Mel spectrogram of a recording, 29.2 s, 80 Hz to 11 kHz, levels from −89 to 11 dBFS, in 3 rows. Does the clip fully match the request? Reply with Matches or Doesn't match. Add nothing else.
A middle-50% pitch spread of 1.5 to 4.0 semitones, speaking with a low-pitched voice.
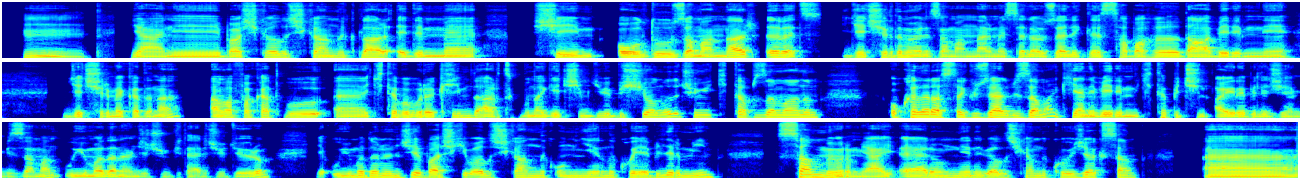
Matches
